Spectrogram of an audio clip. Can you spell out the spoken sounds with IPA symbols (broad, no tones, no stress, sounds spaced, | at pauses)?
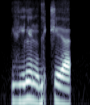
vʲ ɨ lʲ ɔ̃ n ɡ ɪ t͡ʃ ɪ ɐ̯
